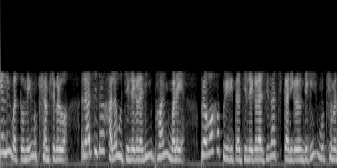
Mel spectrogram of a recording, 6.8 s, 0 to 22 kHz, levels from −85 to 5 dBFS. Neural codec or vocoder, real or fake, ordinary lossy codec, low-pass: codec, 16 kHz, 6 kbps, DAC; fake; none; 3.6 kHz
